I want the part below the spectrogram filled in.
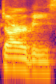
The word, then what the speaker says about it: Derby: Yeah, but it's spelled with an E. And they call it Darby, so go figure.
